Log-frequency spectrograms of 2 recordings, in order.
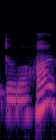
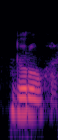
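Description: First: Дорога rising on stressed -га; stress on last syllable. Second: Дорога with the weight on -ро-; stress on second syllable. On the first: Teacher explaining dear to the heart, last-syllable stress on дорога. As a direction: land on the end of дорога. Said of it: "серцю мила". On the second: Teacher explaining the word for road, second-syllable stress on Дорога. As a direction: lean on the middle of Дорога. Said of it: "шлях в значенні". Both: Shown as a demonstration.

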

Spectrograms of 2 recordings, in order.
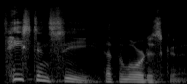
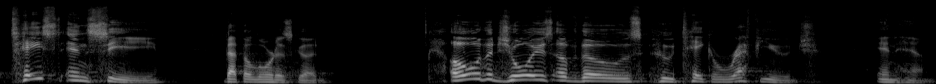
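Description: First: Softer, lower echo of the verse; quiet reflective repeat. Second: Slow, deliberate reading of the verse; scripture reading. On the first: Pastor echoes the verse to the church, soft reflective repeat. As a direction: repeat it softly to let it sink in. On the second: Pastor reads Psalm to congregation, slow scripture reading. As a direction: read the psalm slowly, savoring each phrase. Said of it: "It says". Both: Shown as a demonstration.

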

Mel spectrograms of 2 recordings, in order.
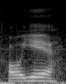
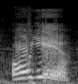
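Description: First: Said in the usual way. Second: Louder, higher hype shout; excited shout. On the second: Real, not acted. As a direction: belt it out, hyped. Repeats oh yeah louder.

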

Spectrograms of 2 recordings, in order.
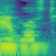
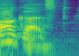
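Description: First: Said in the usual way. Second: অগাস্ট as "aw-gast", open first vowel; corrected August. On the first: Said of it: "এই যে আগস্ট বলি আমরা". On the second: Shown as a demonstration. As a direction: start অগাস্ট on a rounded "aw". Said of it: "কিন্তু উচ্চারিত হবে". (অগাস্ট, শুরুতে "অ" উচ্চারণ)

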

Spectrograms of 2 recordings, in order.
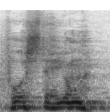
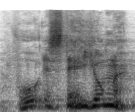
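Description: First: Said in the usual way. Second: Shouted high and loud; demanding shout. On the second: Acted. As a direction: yell the question at him. Detective demands answer again.

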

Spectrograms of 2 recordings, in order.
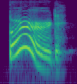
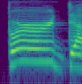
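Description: First: "Bird" called out high with joy; excited fawn shouting "Bird"; shouted. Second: "Bird" said high and clear; "Bird" as a patient correction; correcting. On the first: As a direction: shout "Bird" thrilled at learning it. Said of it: "Bambi shouted". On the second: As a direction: model the word "Bird" brightly, pitched up. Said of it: "correcting him". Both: A narrator's reading.

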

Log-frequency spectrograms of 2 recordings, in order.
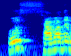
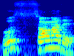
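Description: First: সামাদে with a thin S and open "saa"; common mistake. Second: সামাদে with a thick, rounded "saw" for sad; correct heavy S. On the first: Retold or imitated. Teacher imitates the mistake many people make, light S. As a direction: flatten সামাদে to a light "saamad". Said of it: "অনেকেই ভুল করে". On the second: Shown as a demonstration. Teacher models the right reading before the mistake, heavy S. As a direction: say সামাদে as "sawmad", full-mouthed S. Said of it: "এখানে অনেকেই ভুল করে".

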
